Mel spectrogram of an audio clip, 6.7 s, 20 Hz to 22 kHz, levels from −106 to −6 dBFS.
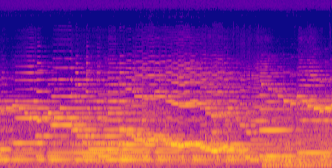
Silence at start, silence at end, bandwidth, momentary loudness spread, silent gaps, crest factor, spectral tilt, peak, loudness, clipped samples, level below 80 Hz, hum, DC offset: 0 s; 0 s; 6 kHz; 6 LU; none; 14 dB; -8.5 dB/octave; -12 dBFS; -26 LUFS; under 0.1%; -54 dBFS; none; under 0.1%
